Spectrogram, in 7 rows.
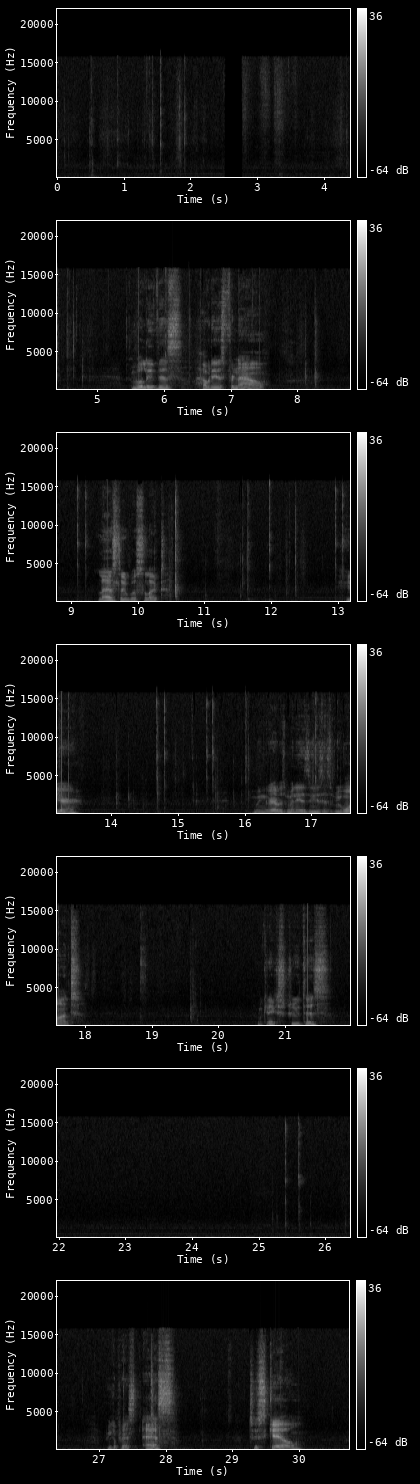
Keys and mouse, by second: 0.5-1.6 middle drag, 4.6-6.0 middle drag, 8.1 Tab, 9.1 click, 10.5 Tab, 11.7 middle click, 13.0 click, 16.0-17.1 middle drag, 20.7 e, 25.4-26.9 drag, 27.8 s.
